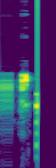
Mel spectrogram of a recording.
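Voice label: Dispatch 1, P25; WSO DISP 1; wake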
